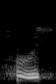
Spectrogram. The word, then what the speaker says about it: Hirth: Well, his name is Billy Firth. I should pronounce that correctly, Billy Hirth.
